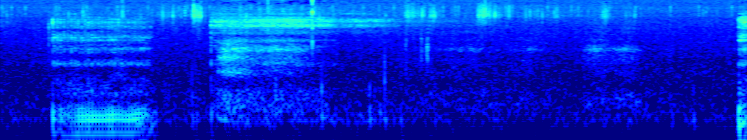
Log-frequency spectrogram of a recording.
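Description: A rough, rattling snore on a breath in, then a softer breathy exhale, heard over quiet room noise; ordinary snoring.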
